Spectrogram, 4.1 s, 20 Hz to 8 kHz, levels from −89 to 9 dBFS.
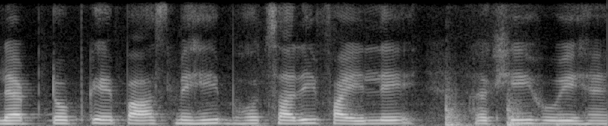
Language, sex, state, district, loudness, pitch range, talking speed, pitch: Hindi, female, Punjab, Kapurthala, -17 LUFS, 195-210 Hz, 175 wpm, 200 Hz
